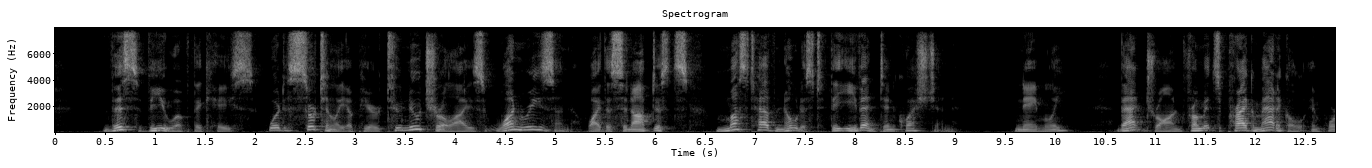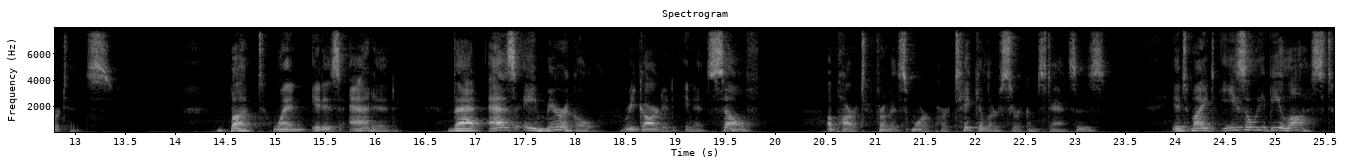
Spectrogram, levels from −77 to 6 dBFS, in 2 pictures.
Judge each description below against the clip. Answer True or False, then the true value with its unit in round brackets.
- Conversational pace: False (125 wpm)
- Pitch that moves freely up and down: True (8.1 semitones)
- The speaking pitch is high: False (135 Hz)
